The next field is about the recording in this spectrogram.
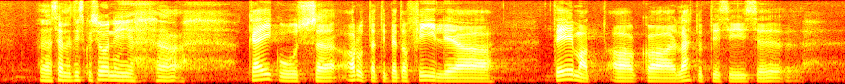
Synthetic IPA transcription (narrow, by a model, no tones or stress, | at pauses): se̞lːed̪̥iskusjo̞ːnʲi | kæjɡ̥usɑɾut̪ːˑɑt̪ˑːipe̞d̪̥o̞fiːliɑ | t̪e̞ːmɑt̪ːˑɑɡ̥ɑlæht̪ut̪ˑːisiːs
